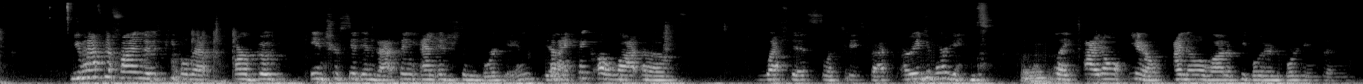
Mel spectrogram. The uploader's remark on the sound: Recorded at Metatopia 2023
